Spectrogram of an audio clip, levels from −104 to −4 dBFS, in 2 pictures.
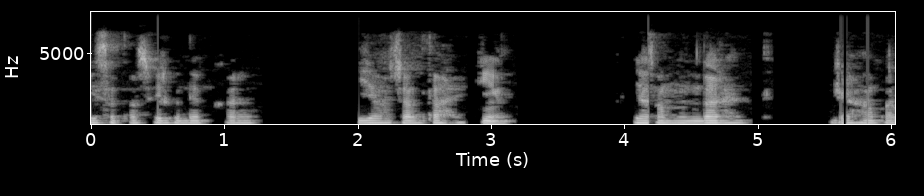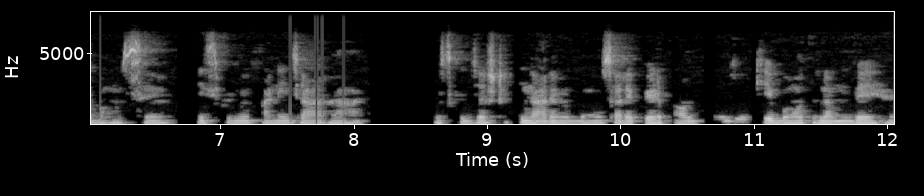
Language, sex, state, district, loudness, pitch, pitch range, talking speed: Hindi, male, Chhattisgarh, Balrampur, -32 LUFS, 140 Hz, 135-145 Hz, 170 wpm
